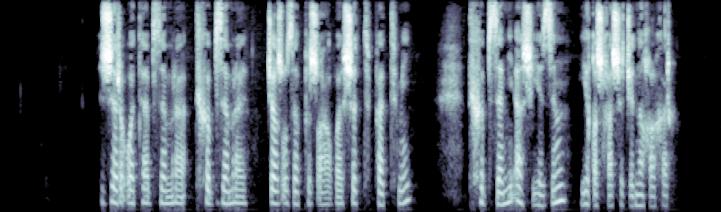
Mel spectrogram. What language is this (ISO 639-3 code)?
kbd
